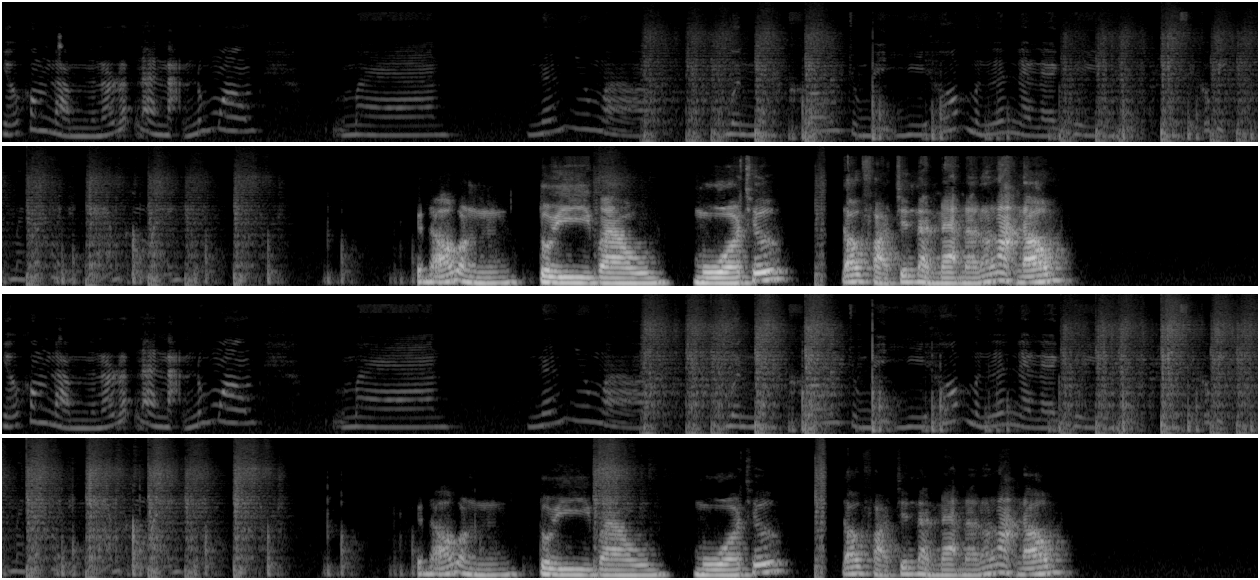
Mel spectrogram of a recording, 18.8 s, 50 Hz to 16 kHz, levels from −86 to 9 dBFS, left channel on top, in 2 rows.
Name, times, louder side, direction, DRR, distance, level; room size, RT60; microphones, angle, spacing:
voice 1, 0.0-3.4 3.9-5.0 5.4-8.4 8.7-10.9, right 1 dB, 10° right, 3.3 m, -51 dB
sound 1, 4.8-6.3 7.9-11.5 13.9-14.2 15.5-15.6, right 4 dB, 35° right, 2.0 m, -44 dB
Tap, 5.9-9.5 9.8-14.2, right 3 dB, 70° right, 1.2 m, -49 dB
voice 2, 12.5-15.3 15.7-17.4, left 7 dB, 70° left, 0.4 m, -21 dB
head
